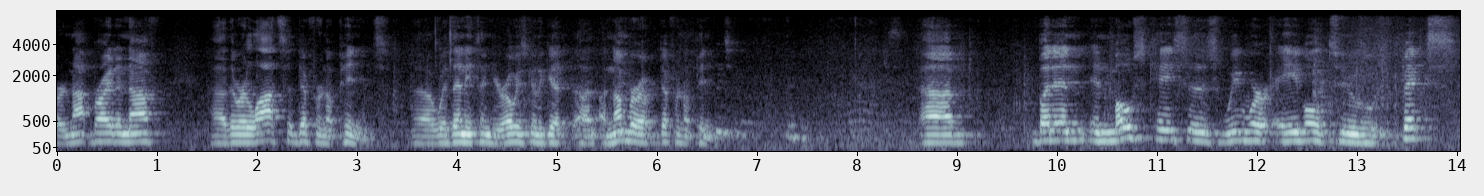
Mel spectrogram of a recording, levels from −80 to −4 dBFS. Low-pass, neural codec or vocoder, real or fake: 7.2 kHz; none; real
